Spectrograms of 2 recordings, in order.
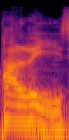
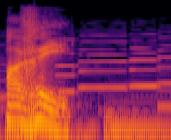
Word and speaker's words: Paris: So, the French R is not pronounced R or R like in Spanish. No, it's like, that letter is called the R. R. That is the French R. It's not Paris, it's Paris.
